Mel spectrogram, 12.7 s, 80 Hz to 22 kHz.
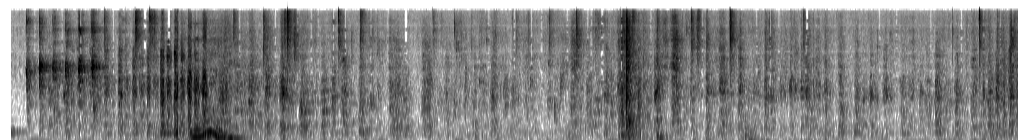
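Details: Female Siberian Husky awaiting adoption at a shelter, recorded on the morning of 7 November 2018; steady rapid panting, about three breaths a second throughout, with a brief rising whine near the start and a louder breath burst later.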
